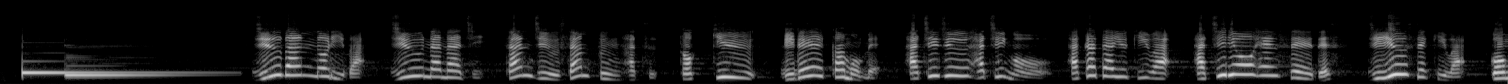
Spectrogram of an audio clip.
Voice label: 10番のりば案内放送; リレー特急; リレーかもめ88号 博多行き

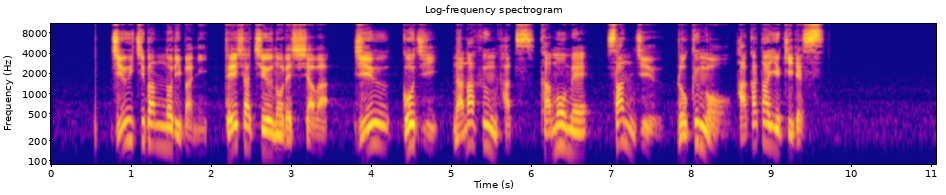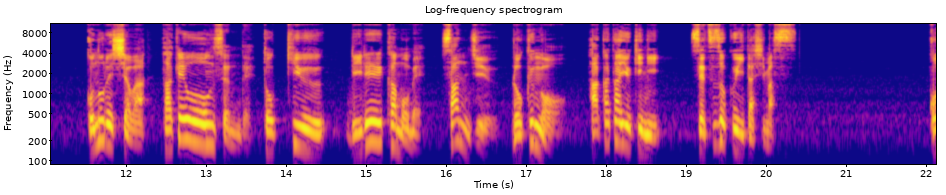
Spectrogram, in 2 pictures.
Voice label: 嬉野温泉, 11番のりば停車中放送; かもめ36号 博多行き

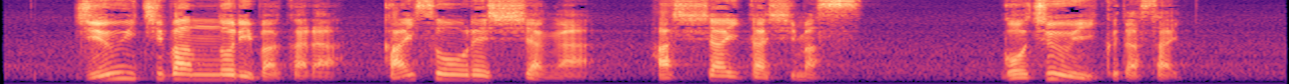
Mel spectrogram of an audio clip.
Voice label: 11番のりば発車放送（回送列車）; shin omura

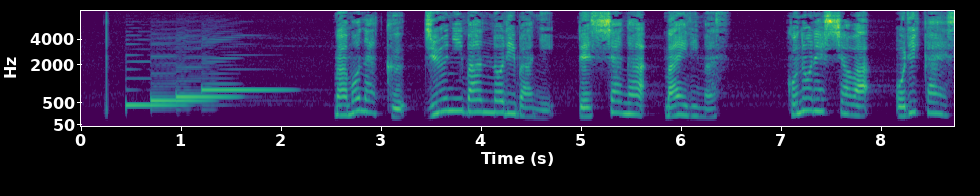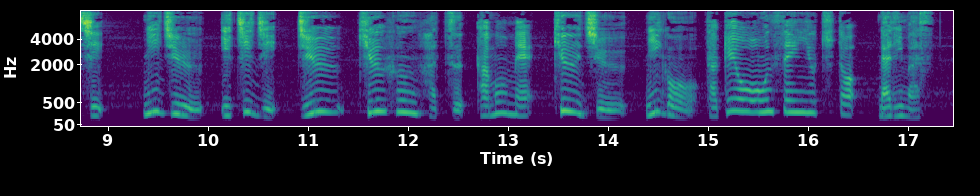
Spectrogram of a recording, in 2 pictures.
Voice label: 長崎 西九州新幹線ホーム 自動放送, 12番のりば接近予告放送, 折り返し放送; かもめ92号 武雄温泉行き

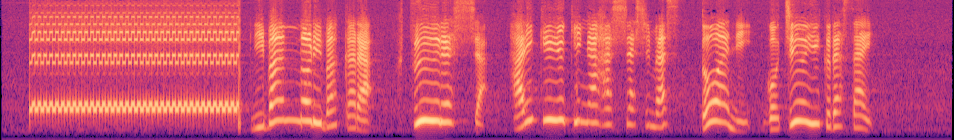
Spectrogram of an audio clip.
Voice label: 2番のりば発車放送; 普通 早岐行き; 武雄温泉; 自動放送

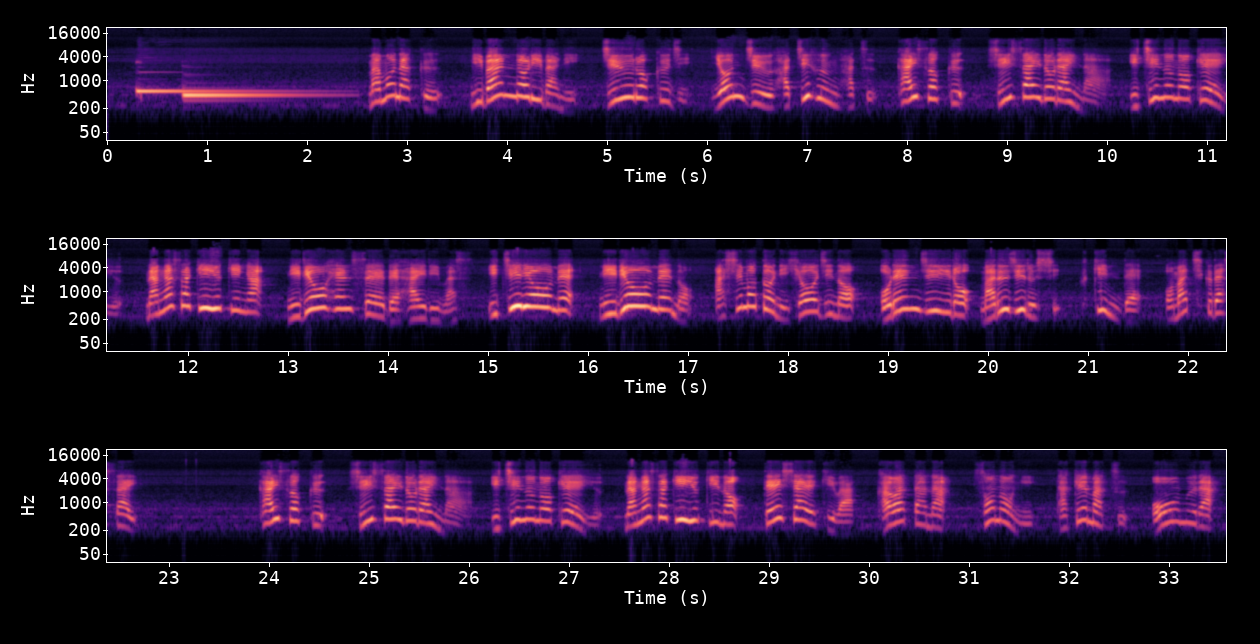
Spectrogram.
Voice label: 2番のりば予告放送; ハウステンボス; 2番のりば予告放送（快速シーサイドライナー 長崎行き）; ※乗車口 1〜2両目オレンジ色○印; 長崎行きの列車のみ放送が流れ、佐世保方面の列車では流れません。放送は概ね入線の3分前頃に鳴ります。; 快速では停車駅も放送されます。

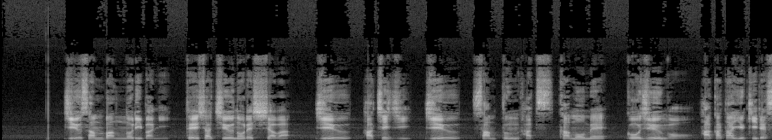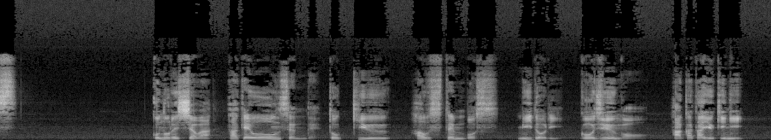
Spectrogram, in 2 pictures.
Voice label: 長崎 西九州新幹線ホーム 自動放送, 13番のりば停車中放送; かもめ50号 博多行き）※武雄温泉で、ハウステンボス・みどり50号に接続、停車駅が二日市まで

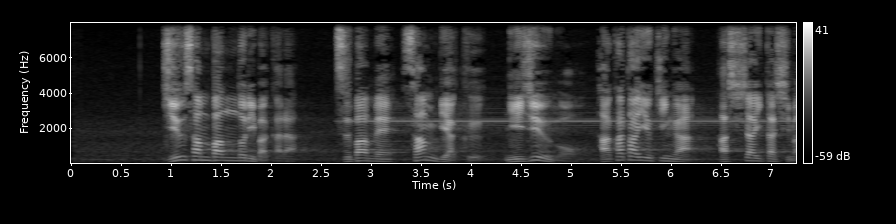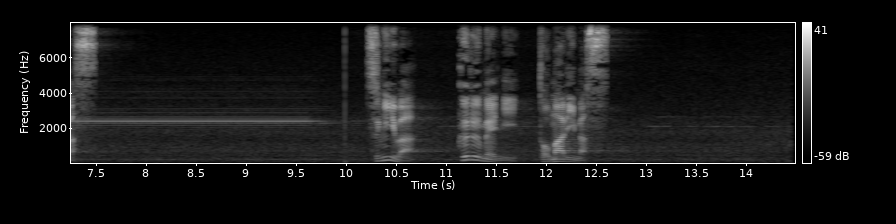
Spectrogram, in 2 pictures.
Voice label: 13番のりば発車放送, 新幹線ホーム; 筑後船小屋; 13番のりば発車放送（つばめ320号 博多行き）; 標準の放送内容です。; 駅員放送が被りやすいです。

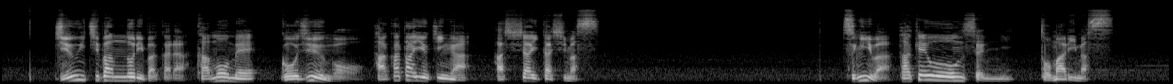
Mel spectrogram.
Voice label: 嬉野温泉, 11番のりば発車放送; かもめ50号 博多行き; この放送が鳴っている最中には、ホームドアは閉まっている事がほとんどです。

